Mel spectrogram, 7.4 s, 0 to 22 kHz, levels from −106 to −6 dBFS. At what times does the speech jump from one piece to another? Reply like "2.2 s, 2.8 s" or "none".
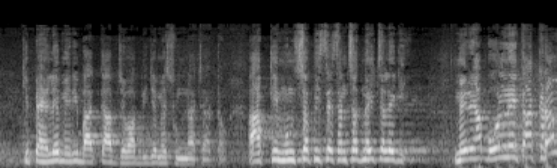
none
